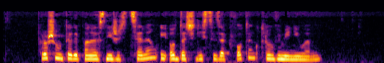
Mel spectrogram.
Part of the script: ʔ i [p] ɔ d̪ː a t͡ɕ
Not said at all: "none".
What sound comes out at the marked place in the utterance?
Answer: ʔ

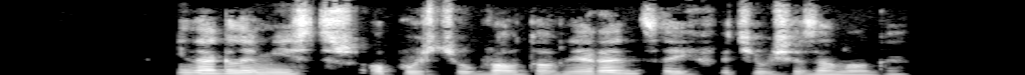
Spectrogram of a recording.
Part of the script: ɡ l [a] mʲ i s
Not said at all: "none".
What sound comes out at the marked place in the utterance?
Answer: ɛ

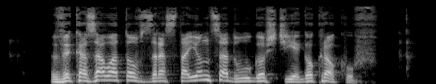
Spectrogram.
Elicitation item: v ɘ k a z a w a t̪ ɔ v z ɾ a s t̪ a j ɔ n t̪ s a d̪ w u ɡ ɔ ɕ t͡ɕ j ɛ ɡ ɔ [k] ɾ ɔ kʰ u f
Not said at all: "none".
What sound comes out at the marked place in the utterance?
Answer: k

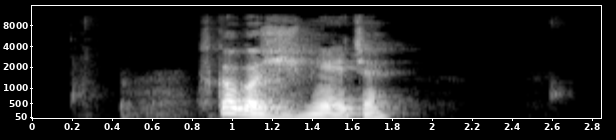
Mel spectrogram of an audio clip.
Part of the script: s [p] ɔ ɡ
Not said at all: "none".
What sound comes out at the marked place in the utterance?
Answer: k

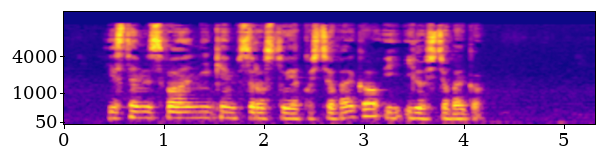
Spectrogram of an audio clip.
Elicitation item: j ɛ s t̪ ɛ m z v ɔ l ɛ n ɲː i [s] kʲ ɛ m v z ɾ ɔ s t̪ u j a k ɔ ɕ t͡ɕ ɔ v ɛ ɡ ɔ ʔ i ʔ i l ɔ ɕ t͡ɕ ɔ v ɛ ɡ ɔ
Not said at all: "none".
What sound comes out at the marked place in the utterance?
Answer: none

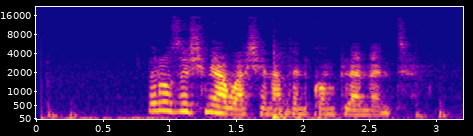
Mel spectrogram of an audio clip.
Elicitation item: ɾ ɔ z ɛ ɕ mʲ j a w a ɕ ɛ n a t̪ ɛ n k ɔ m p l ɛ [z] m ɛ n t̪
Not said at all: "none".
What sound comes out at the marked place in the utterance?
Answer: none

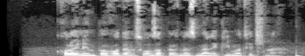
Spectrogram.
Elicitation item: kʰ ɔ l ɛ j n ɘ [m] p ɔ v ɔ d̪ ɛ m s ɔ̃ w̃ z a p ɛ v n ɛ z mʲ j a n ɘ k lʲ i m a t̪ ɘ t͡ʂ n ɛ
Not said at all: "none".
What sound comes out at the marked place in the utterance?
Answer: m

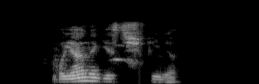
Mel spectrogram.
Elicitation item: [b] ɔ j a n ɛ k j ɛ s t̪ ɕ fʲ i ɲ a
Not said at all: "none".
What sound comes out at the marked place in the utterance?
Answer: b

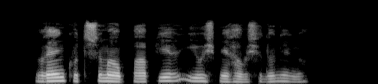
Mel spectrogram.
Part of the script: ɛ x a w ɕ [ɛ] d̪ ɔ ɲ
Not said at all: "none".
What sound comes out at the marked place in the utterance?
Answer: ɛ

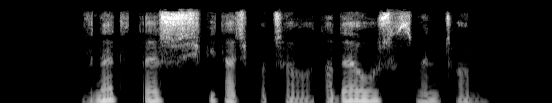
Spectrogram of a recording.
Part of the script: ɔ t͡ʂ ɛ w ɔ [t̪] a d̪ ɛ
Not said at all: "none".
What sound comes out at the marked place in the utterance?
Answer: t̪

